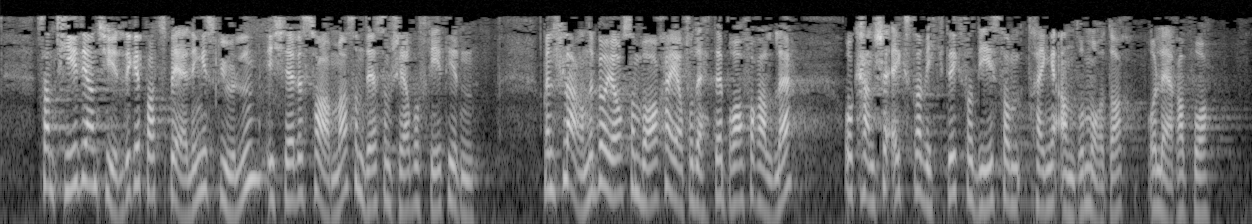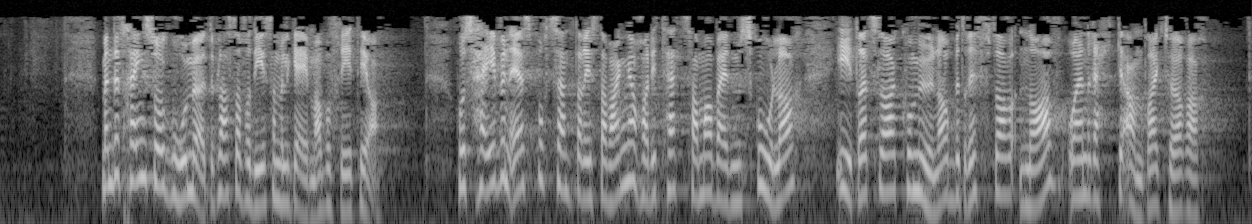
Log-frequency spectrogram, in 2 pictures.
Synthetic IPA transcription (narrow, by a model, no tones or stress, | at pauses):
sɑmt̪ʰiːd̪ɪɑnt̪ʰyːd̪lɪɡəpʰɔɑt̪speːlɪŋɪskʉːln̩ɪçːəæd̪ɛsɑːmɑsɔmd̪ɛsɔmʃeːʁpɔfʁiːt̪ʰiːd̪n̩ | mɛnflɑʁnəbœʁjəʁsɔmʋɑːʁhæɪəfɔʁd̪ɛt̪ːəæbʁɑːfɔʁɑlːə | ʔɔkʰɑnʃəʔɛkst̪ʁɑʋɪkt̪ɪk̪̚fɔʁd̪isɔmt̪ʰʁɛŋːəɾʔɑ̰nd̪ʁəmo̰ːt̪əʁʔɔ̰leːʁɑpʰɔ | mɛnd̪ɛːt̪ʰʁɛŋːsɔɡuːəmøːt̪əpʰlɑsəʁfɔʁd̪iːsɔmʋɪlɡæɪmɑpʰɔfʁiːt̪ʰiːo̰ | hʊshæɪʋənɛːspɔʁt̪sɛnt̪əʁɪst̪ɑʋɑŋːəʁɦɑʁd̪ɪt̪ʰɛt̪ːsɑmːɑʁbæɪd̪mɛskuːləʁiːd̪ʁɛt̪slɑːɡ̚kʰʊmʉːnəʁbəd̪ʁɪft̪əʁnɑːʋɔɛɪnʁɛkːəʔɑnd̪ʁəɑk̚t̪ʰøːʁəʁ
